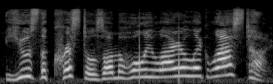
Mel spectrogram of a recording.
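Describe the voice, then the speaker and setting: High, lilting young bard boy. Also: lively intonation, moderate pace, sharp tone, dry recording, exaggerated voice. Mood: thoughtful. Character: playful androgynous young bard boy, theatrical and whimsical. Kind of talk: video game voice acting.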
